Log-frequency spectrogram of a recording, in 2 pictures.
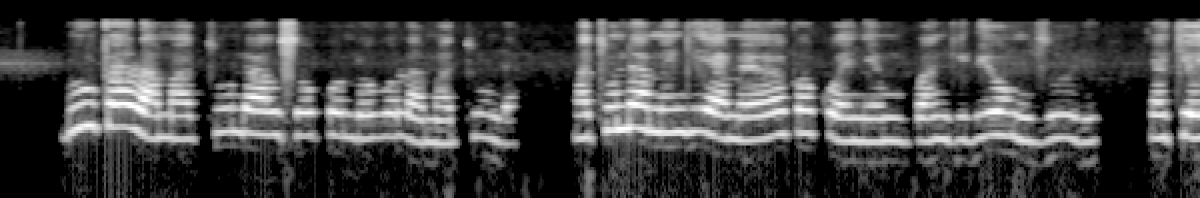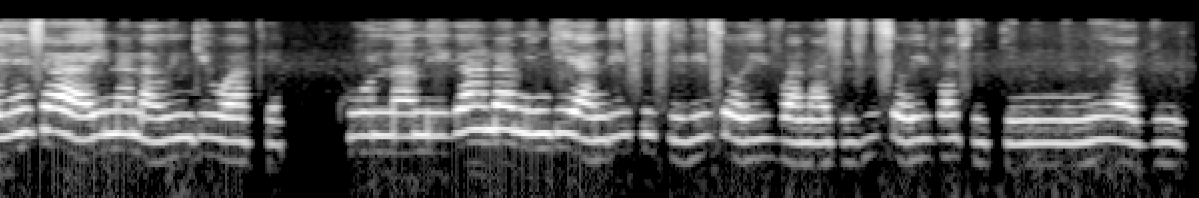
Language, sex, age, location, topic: Swahili, female, 18-24, Kisii, finance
